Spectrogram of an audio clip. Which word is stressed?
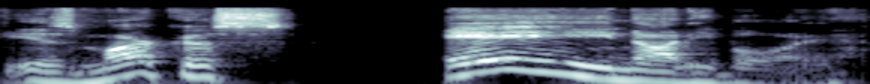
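boy. The stress falls on the word boy. The question is really about being a boy. "So the focus shifts depending upon where you put the ne"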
